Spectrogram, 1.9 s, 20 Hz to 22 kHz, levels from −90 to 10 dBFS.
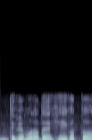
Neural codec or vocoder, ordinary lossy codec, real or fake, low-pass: none; none; real; 7.2 kHz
